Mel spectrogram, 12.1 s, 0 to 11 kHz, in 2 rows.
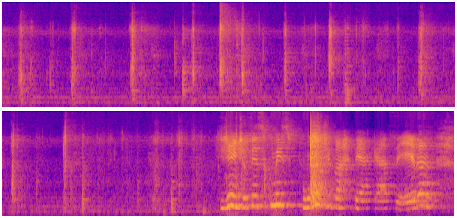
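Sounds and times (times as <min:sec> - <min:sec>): slime squeezed with clicking pops: 0:00.2 - 0:07.2.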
